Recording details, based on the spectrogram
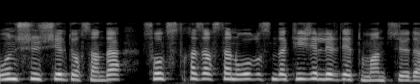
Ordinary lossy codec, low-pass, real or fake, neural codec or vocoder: AAC, 48 kbps; 7.2 kHz; real; none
